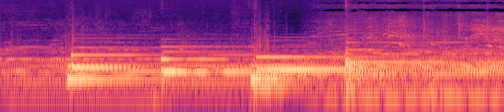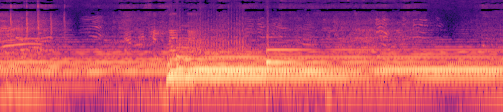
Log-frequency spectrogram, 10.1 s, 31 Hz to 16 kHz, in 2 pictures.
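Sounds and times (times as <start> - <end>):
background music sustained notes: 0.0 - 10.0
children chattering: 0.0 - 10.0.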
